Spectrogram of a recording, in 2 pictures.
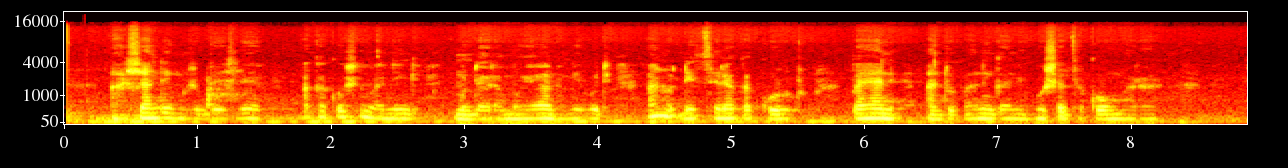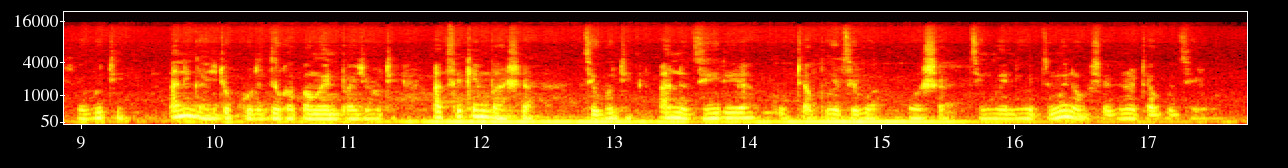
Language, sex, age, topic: Ndau, female, 18-24, health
